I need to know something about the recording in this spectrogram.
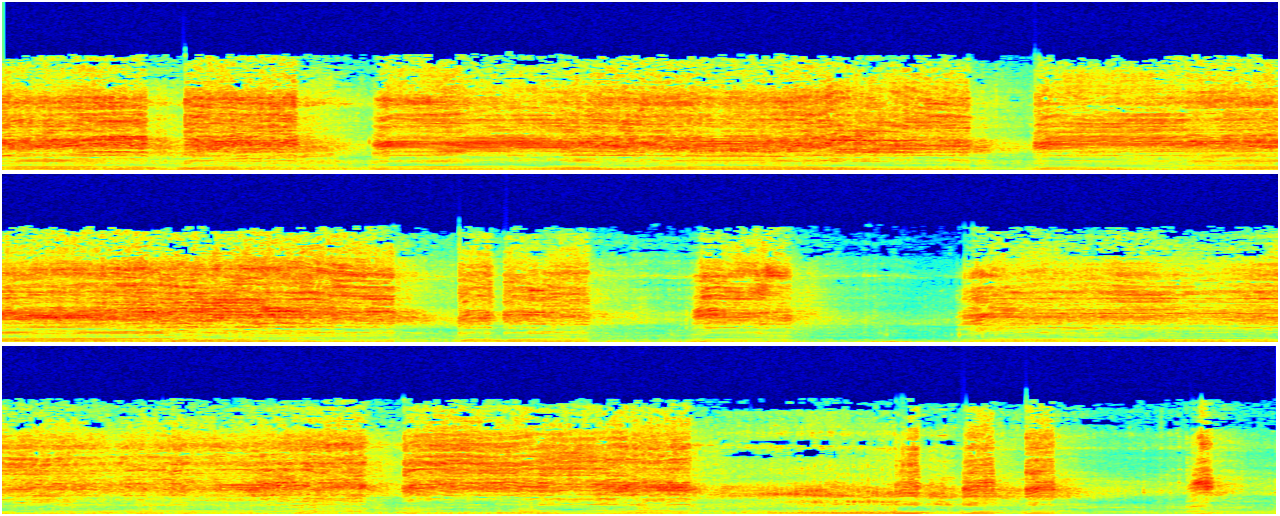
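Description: A toy car's electric motor whines, rising and falling in pitch.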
